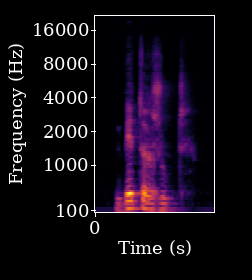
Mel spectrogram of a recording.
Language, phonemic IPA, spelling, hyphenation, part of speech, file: Dutch, /ˈbɪ.tərˌzut/, bitterzoet, bitter‧zoet, adjective / noun, Nl-bitterzoet.ogg
- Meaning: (adjective) 1. bittersweet, simultaneously sweet and bitter 2. bittersweet, evoking or involving both sad and pleasant emotions; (noun) bittersweet (Solanum dulcamara)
